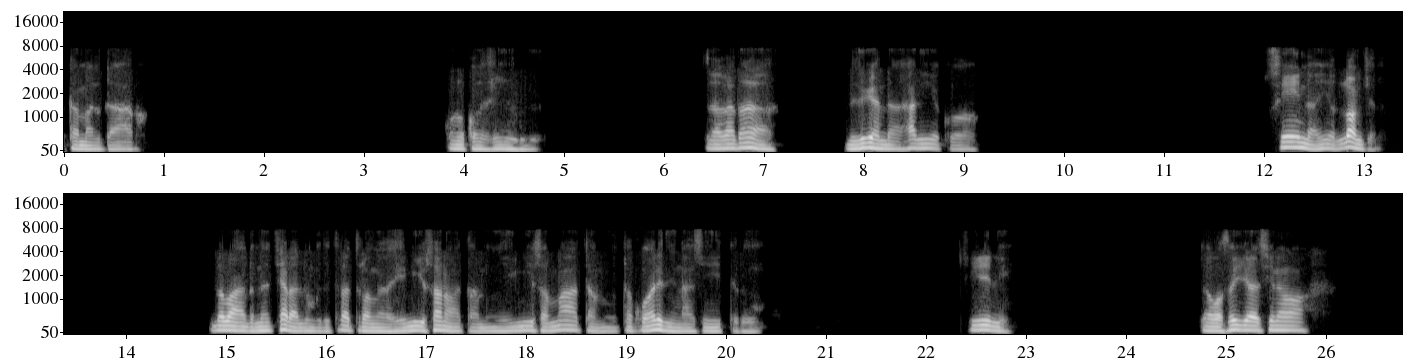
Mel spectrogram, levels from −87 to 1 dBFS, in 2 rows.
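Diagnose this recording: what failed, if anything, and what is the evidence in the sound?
The failure is in the network stage, with VoIP packet loss concealed by the speech codec. From 21.19 to 21.21 s, about 20 ms of the speech is missing. There is no gap or click. Instead, the decoder fills the hole by extending its last pitch and filter at falling gain. The patch is briefly stretched into a fading buzzy tone or coloured noise, which fits a single lost frame. Recovery takes a little longer, because each decoded frame builds on the one before. The Speex codec itself is running at about 24 kbps with only light damage.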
